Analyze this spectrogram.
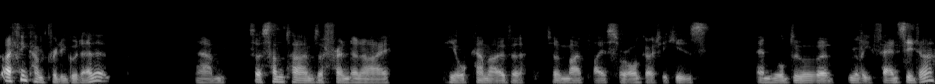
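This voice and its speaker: At a moderate pace with long, frequent pauses, a speaker with an Australian accent is heard in a dry, close sound with no echo against a quiet background. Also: man. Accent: Australian, sounds British to Brazilians. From Australia, Melbourne. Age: 20s. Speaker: university student. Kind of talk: casual chat. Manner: hesitant, many ums.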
